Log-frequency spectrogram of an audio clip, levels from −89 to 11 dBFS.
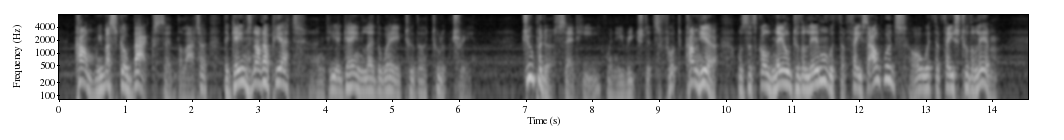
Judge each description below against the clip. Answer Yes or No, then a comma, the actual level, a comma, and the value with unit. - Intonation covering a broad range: Yes, wide, 7.2 semitones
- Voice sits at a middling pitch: Yes, medium, 150 Hz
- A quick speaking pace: Yes, fast, 210 wpm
